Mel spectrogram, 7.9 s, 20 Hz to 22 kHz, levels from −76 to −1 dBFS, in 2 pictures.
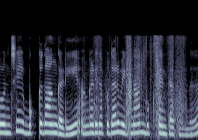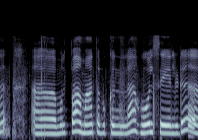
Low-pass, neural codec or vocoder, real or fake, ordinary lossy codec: none; none; real; none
